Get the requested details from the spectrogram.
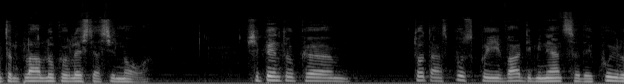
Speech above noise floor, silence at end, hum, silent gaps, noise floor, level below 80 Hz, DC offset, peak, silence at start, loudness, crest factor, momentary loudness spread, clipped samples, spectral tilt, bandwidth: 25 dB; 0 s; none; none; -55 dBFS; -54 dBFS; 0.4%; -14 dBFS; 0 s; -32 LUFS; 18 dB; 11 LU; under 0.1%; -6 dB/octave; 19 kHz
